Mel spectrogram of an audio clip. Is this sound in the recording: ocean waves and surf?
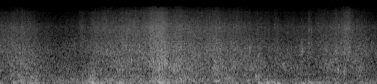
yes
